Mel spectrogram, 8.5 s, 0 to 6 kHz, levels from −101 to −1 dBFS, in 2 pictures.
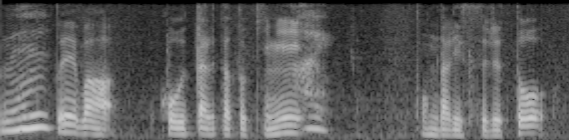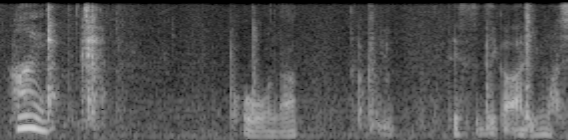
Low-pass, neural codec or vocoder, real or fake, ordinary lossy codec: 5.4 kHz; vocoder, 22.05 kHz, 80 mel bands, WaveNeXt; fake; none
